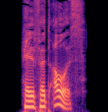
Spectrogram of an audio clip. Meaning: second-person plural subjunctive I of aushelfen
- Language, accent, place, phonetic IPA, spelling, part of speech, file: German, Germany, Berlin, [ˌhɛlfət ˈaʊ̯s], helfet aus, verb, De-helfet aus.ogg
